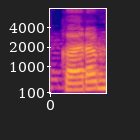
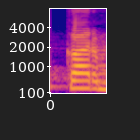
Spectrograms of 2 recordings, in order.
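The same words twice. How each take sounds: First: कर्म in two syllables, "ka-ram"; wrong pronunciation. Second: Said in the usual way. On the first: Shown as a demonstration. Teacher shows the misspelling, said "karam". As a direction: add a vowel between r and m in कर्म. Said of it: "कर्म नहीं होता है". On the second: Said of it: "कर्म होता है".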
